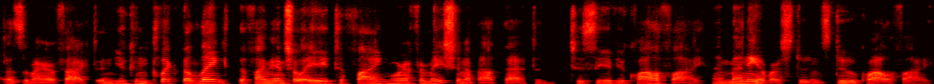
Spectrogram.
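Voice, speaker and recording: A man from the college staff speaks steadily on an online panel. His voice is gravelly. The video call audio sounds dull and lo-fi. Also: mid-range voice, darkish tone.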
